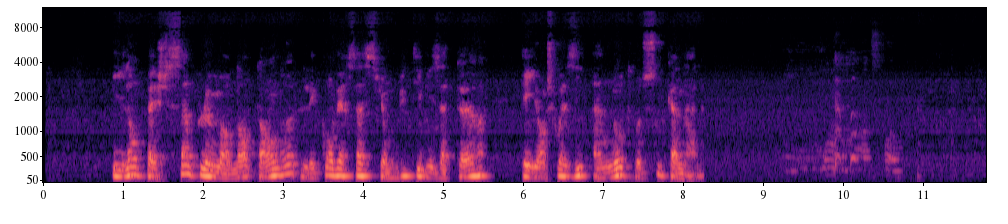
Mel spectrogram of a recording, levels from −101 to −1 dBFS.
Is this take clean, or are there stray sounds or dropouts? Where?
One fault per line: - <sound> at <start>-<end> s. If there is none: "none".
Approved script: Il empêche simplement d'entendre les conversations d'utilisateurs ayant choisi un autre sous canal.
- laugh at 9.2-10.8 s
